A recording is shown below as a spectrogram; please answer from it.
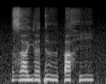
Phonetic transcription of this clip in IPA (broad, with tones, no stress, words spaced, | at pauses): za˦jɛ˦ ɗɨː˦ʔa˦hi˦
